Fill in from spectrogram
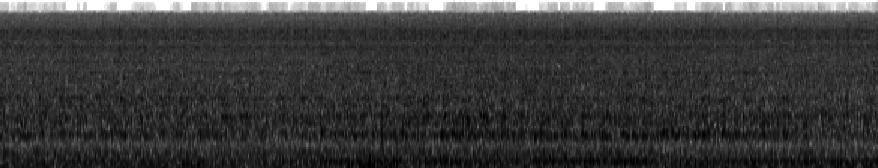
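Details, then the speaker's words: Lincoln Town Car with air suspension, first cold start in almost two years, replacement alternator fitted, recorded close to the engine: smooth, steady, low idle hum with no ticks, knocks or stumbles. Normal idle. "hear that oh yeah sounds real good"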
